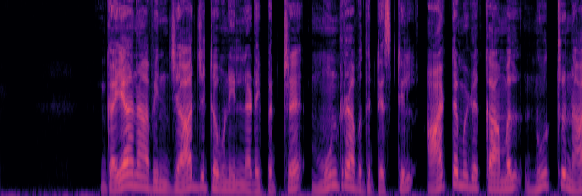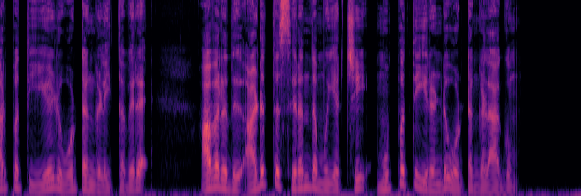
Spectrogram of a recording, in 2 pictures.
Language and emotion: Tamil, neutral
